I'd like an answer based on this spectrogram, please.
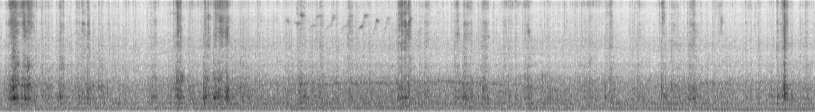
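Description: A small vehicle engine running at a steady speed while travelling, with scattered clicks and knocks over the hum, the loudest just after the start and about five seconds in.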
